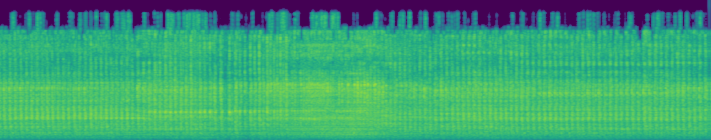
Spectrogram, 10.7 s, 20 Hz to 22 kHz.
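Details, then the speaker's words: 2012 Honda Fan 125 motorcycle engine before teardown; loud, fast metallic top-end clatter at about three ticks a second, a valvetrain noise from oil starvation, dry head with worn rockers and cam. "E nesse vídeo galera, eu vou estar desmanchando esse motorzinho dessa Fanzinha 125 aqui, que ela tá com um barulho no motor galera."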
